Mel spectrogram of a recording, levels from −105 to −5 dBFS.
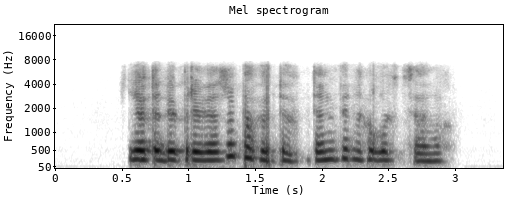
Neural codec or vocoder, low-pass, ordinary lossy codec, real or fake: codec, 16 kHz, 2 kbps, FreqCodec, smaller model; 7.2 kHz; Opus, 24 kbps; fake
